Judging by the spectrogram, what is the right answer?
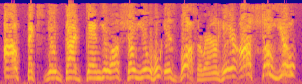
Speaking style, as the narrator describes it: Jack was shouting into her face

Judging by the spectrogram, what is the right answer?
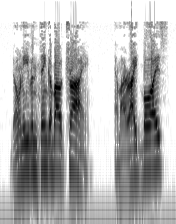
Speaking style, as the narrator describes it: They murmured growling agreement, the sort you could hear coming from any present-day gang of headbangers or taggers

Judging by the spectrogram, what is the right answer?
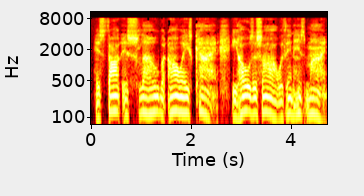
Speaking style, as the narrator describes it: Susanna murmured

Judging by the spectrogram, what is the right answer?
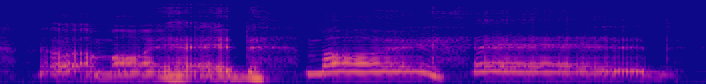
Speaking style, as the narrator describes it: he heard the ape once more whimpering

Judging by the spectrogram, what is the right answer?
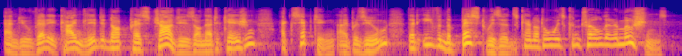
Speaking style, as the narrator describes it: said Dumbledore calmly

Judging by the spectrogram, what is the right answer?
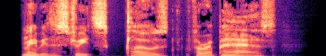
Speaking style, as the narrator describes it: Lonnie muttered

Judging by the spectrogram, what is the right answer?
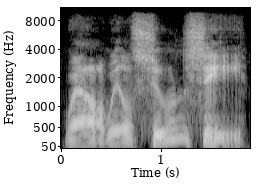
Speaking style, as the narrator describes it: growled Mr

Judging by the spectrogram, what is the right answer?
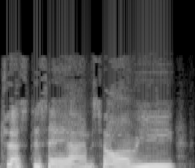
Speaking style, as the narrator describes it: Teddy wavered in a dreadful little Anthony falsetto

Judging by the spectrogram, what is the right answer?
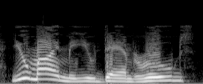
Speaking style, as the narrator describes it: she shouted

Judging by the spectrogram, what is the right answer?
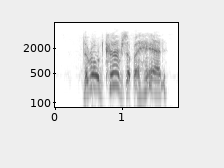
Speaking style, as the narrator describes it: Bobby said hoarsely

